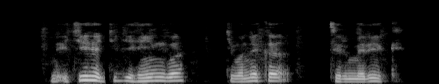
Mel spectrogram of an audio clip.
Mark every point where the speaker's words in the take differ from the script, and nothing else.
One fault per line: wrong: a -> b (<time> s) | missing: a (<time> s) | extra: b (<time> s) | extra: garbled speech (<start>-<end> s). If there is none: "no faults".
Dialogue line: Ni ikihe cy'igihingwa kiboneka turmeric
no faults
